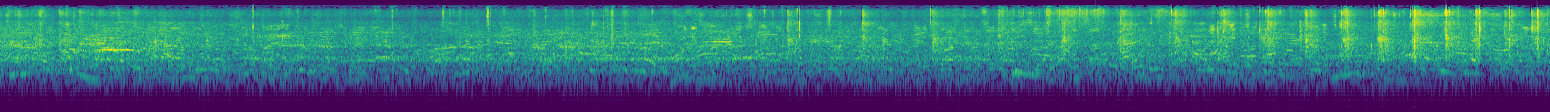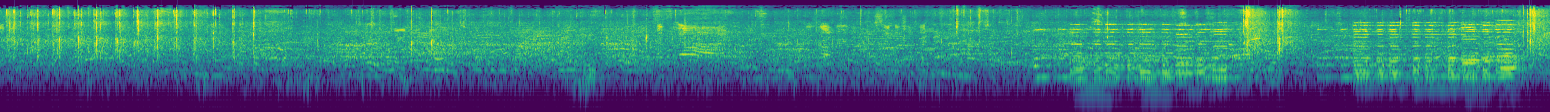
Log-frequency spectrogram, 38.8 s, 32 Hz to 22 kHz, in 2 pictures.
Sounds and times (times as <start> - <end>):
Speech: 0.0 - 33.5.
